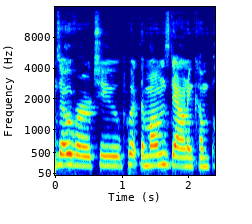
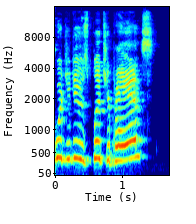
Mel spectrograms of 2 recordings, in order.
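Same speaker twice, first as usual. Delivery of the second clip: very loud, slow, pitched-up, acted-out blurt; 9 semitones higher, 4 dB louder than usual. Retelling what she asked across the funeral, imitating someone saying it really loud. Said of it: "Like, loud as hell".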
